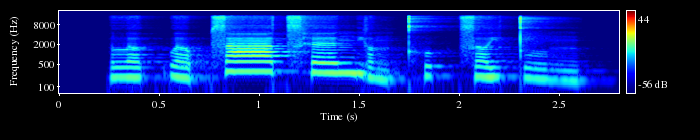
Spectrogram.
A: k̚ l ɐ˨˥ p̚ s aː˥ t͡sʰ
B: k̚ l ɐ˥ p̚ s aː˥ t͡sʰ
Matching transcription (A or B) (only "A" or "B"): A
